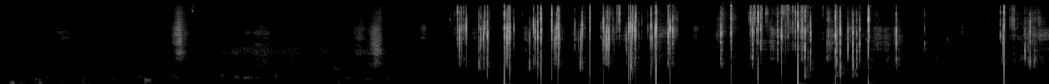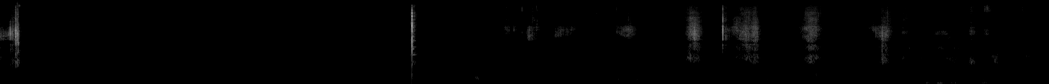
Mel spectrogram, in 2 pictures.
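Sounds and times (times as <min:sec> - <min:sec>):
crisp crunching clicks: 0:04.5 - 0:09.3, 0:10.0 - 0:10.7.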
